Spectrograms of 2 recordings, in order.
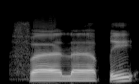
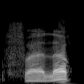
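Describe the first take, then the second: First: Said in the usual way. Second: "falaq" dengan qaf sukun dipantulkan; qalqalah memantul. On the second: Shown as a demonstration. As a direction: pantulkan bunyi akhir "falaq". (qaf di akhir "falaq" memantul) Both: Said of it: "ketika sukun dibaca memantul".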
